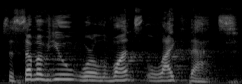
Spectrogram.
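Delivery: slow, deliberate scripture read; slow, weighty reading of the verse; slow verse reread. Shown as a demonstration. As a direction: lay each word down slowly. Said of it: "so I could get to verse eleven".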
